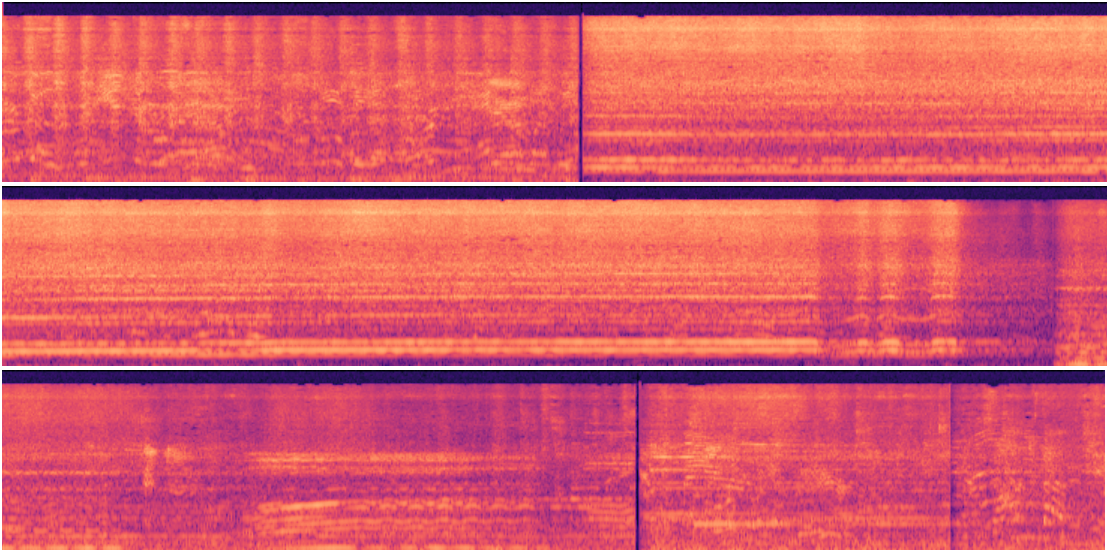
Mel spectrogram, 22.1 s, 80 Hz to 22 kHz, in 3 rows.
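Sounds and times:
steam locomotive whistle chord: 3.9s - 16.4s.

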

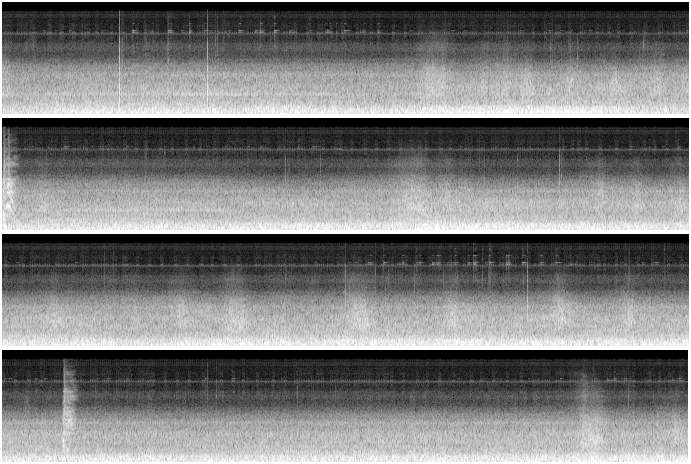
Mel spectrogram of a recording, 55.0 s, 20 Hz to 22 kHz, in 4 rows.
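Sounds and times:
car road and engine noise: 0.0s - 54.9s.

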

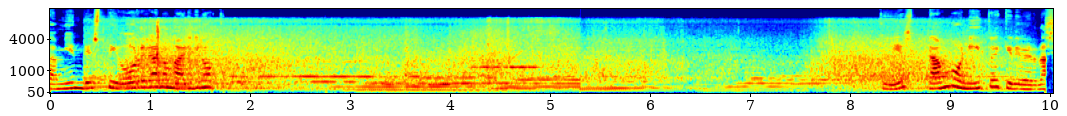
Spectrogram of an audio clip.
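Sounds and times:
sea waves washing: 0.4s - 9.9s
sustained pipe-like tones: 0.4s - 10.0s.

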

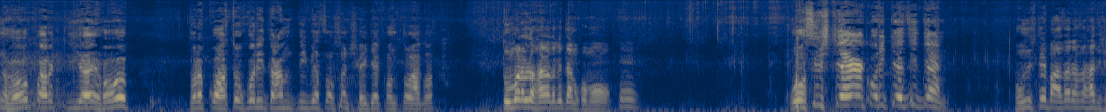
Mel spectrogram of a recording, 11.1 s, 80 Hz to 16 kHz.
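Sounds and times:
man talking: 5.0s - 6.4s, 7.9s - 9.5s, 10.1s - 11.0s.

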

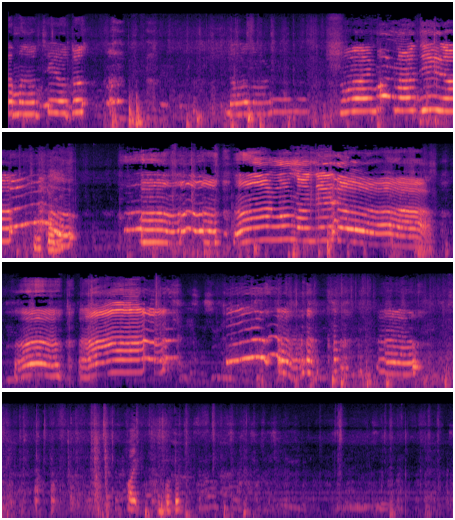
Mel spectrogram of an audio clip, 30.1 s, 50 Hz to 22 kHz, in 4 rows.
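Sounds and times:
dog claws tapping on floor: 1.7s - 8.8s, 9.5s - 15.0s, 19.2s - 26.8s.

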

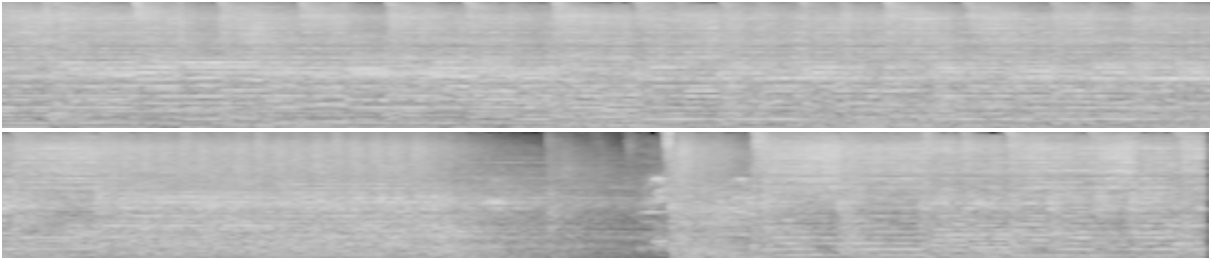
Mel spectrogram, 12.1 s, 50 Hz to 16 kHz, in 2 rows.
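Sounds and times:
bass guitar: 0.0s - 12.0s
drum kit: 0.0s - 12.0s
electric guitars: 0.0s - 12.0s.

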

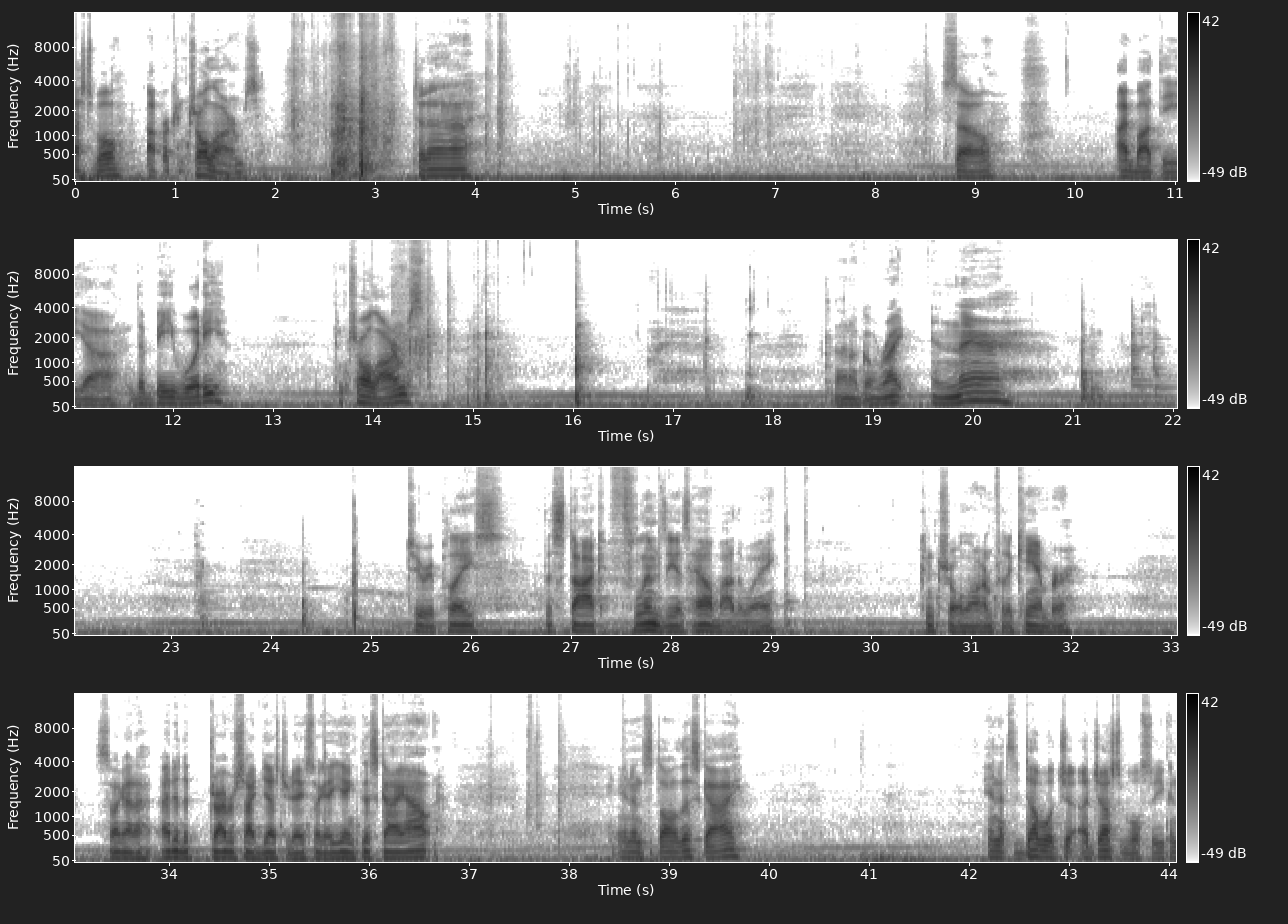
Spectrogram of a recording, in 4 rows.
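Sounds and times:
steady low hum: 0.0s - 44.0s
handling noise: 2.0s - 3.4s.

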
